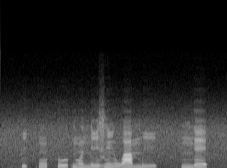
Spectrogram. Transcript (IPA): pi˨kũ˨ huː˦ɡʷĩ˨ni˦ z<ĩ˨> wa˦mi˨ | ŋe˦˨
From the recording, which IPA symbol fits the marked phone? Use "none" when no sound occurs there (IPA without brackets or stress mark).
ĩ˨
